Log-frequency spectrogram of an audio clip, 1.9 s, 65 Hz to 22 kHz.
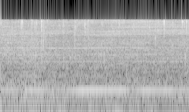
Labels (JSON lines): {"label": "anthrophony, boat engine", "recorder": "SoundTrap 500"}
